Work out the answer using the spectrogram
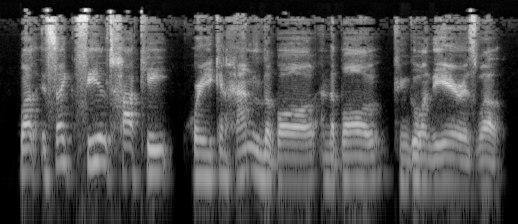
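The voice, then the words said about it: Irish accent. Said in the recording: “do you know your accent is fantastic? ... Irish slang”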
